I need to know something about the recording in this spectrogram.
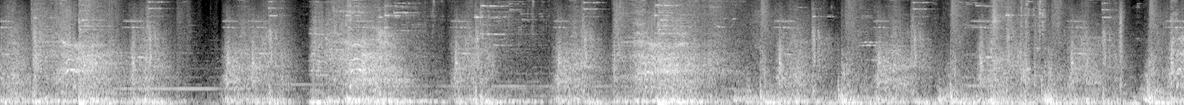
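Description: Magic blasts and sword clashes ring out in a fast video game battle.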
